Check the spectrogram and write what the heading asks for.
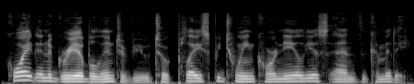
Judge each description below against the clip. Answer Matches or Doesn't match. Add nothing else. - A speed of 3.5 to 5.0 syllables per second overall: Doesn't match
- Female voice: Doesn't match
